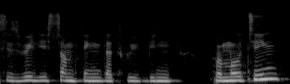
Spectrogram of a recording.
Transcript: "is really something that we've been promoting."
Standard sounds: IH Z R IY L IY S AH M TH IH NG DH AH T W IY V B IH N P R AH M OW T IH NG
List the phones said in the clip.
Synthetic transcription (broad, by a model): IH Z R IY L IY S AH M TH IH NG DH AH T W IY V B IH N P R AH M OW T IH NG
